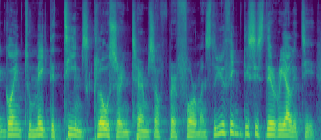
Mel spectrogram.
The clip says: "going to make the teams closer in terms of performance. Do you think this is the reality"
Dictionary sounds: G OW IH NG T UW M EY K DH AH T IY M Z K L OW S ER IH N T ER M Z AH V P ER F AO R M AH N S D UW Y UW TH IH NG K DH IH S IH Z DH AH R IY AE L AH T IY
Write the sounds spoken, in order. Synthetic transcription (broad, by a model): G OW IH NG T UW M EY K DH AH T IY M S K L OW S ER IH N T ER M S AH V P ER F AO R M AH N S D UW Y UW TH IH NG K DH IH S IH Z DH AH R IY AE L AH T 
